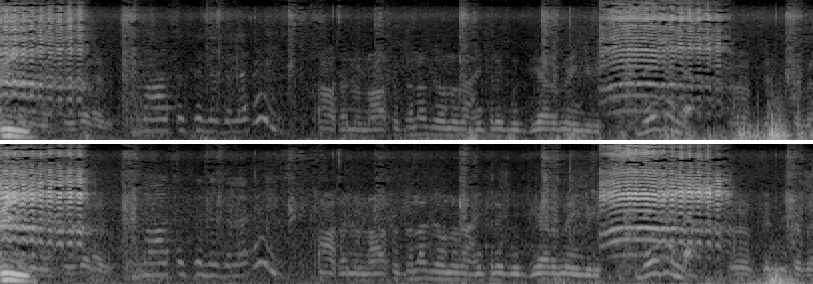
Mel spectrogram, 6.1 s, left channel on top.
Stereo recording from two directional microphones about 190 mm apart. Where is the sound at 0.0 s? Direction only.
80° left.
